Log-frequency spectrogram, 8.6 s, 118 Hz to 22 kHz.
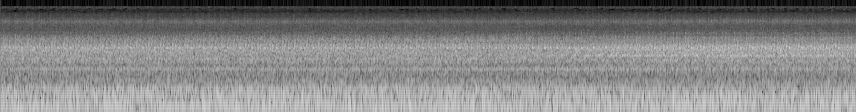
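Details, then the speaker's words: Suzuki Carry Futura pickup, engine idling rough and shaking, limping, sputtering and powerless on throttle; lumpy idle stumbling about twice a second, as if one ignition cylinder not firing; coil, plug or injector suspected; cylinder no. 3 spark checked; misfire. "tapi mesinnya seperti ini kondisinya bergetar seperti itu ya kita coba cek dulu di bagian mesinnya"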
